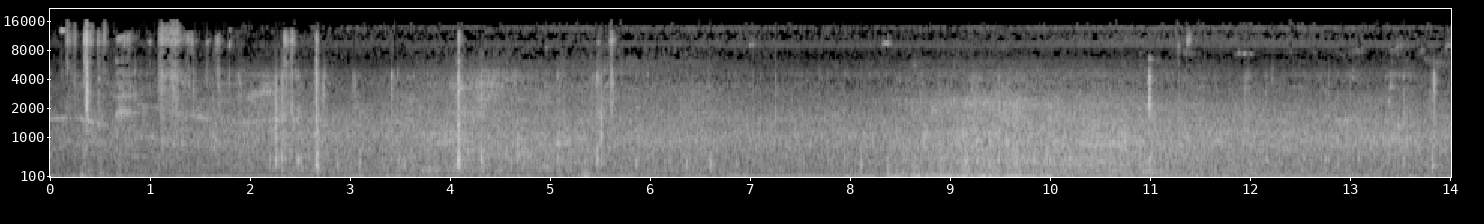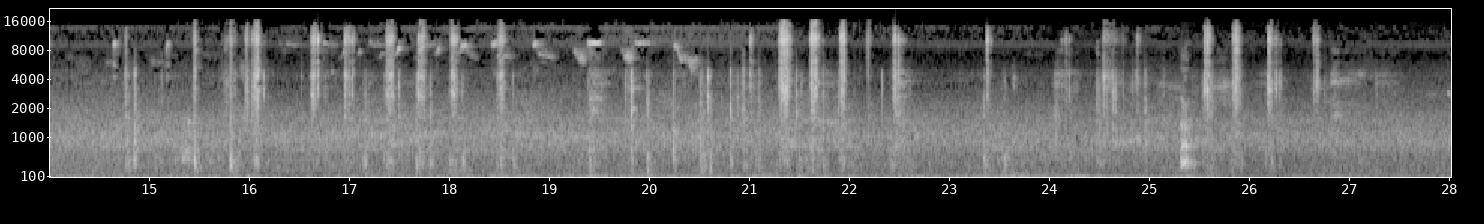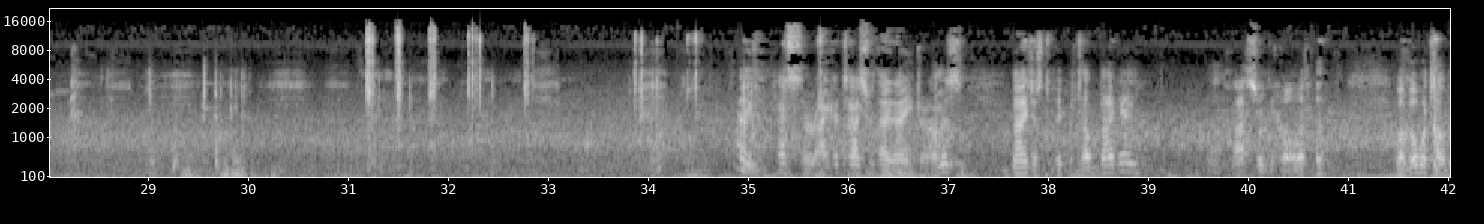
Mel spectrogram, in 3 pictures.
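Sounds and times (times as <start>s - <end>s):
ratchet clicking: 15.8s - 22.6s, 24.1s - 26.8s, 31.2s - 33.0s.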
